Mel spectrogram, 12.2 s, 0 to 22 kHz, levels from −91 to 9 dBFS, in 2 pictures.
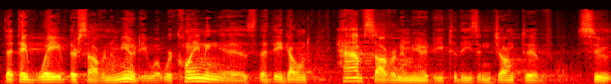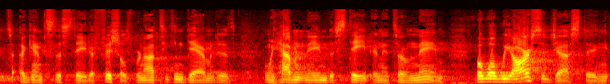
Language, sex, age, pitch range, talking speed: English, male, 30-49, 105-130 Hz, 210 wpm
